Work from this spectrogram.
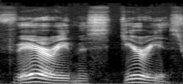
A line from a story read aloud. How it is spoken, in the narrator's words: Rabbit muttered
